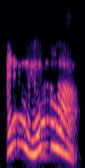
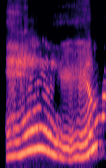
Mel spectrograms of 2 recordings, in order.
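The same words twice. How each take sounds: First: It is said as an exclamation, not asking. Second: It is said as an astonished, exclaiming question. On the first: The speaker has found the person. "Se eu for só exclamar" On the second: The speaker cannot believe it is her. "Eu vou perguntar e exclamar ao mesmo tempo"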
